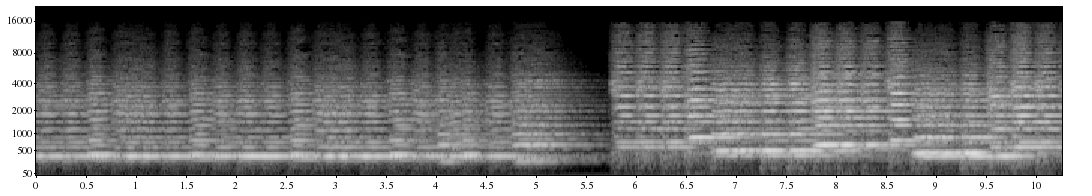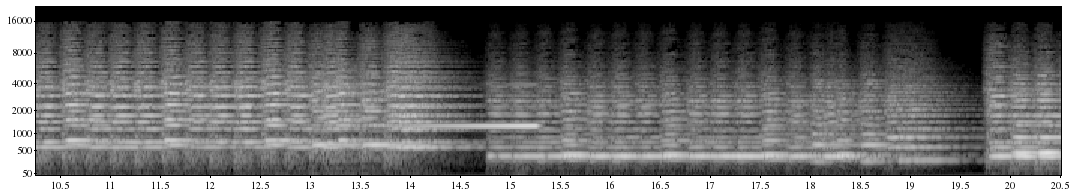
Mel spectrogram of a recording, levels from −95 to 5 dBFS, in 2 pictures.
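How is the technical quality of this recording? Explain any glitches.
The recording is marred by one clear glitch near its end, a loudspeaker feedback squeal. From 13.37 to 15.35 s, a steady tone at 1.3 kHz swells over roughly two seconds until it sits about 5 dB above the rest of the sound. The microphone is hearing its own loudspeaker, and at that frequency the loop gain passes one, so the tone feeds itself. A spectrogram would show a thin, brightening horizontal line at 1.3 kHz, and the waveform's envelope would grow steadily through that span.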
